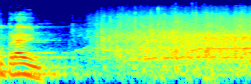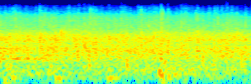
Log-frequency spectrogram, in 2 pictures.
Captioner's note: audience applauding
